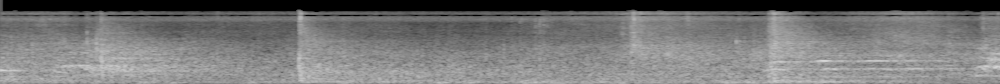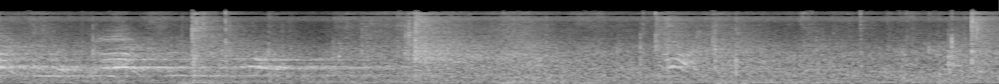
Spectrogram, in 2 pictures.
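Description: Ice hockey play in a rink: several sharp knocks of sticks and puck against the boards and ice, with voices calling out around the middle.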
